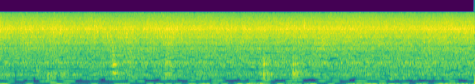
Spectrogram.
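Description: Food fries in hot rice bran oil with a loud, steady, close sizzle and crackle that never lets up, while low thumps of stirring come through underneath.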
